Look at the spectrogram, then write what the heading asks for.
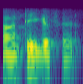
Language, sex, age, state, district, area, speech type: Assamese, male, 30-45, Assam, Sonitpur, rural, conversation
